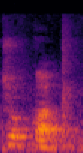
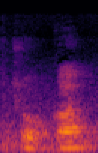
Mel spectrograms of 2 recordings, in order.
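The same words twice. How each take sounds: First: The first consonant is said hard and tense. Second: The first consonant is said soft and plain. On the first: The speaker calls it wrong. "조건 할 때 발음 세게 하지 말자" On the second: The speaker calls it right. "조건 하자"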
